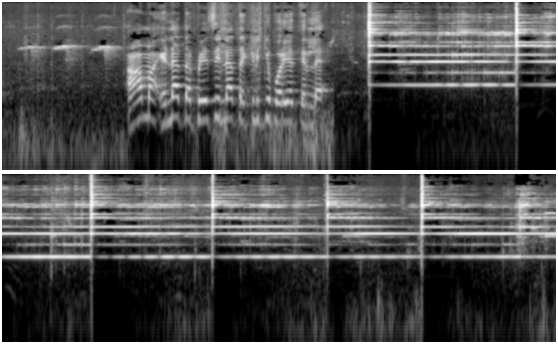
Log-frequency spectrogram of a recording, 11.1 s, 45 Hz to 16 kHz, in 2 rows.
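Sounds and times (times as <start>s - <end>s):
temple bell ringing: 3.6s - 11.0s.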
